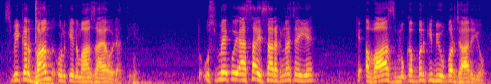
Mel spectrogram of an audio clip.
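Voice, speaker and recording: A man's voice: fairly high pitch, highs cut off. A man with a Pakistani accent giving an informal religious lecture, arguing and explaining off the cuff with English words mixed in.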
